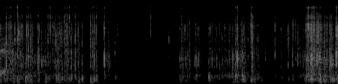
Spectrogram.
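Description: Plastic packaging around a hairbrush crinkles and rustles loudly as it is handled up close, with crackling bursts broken by a brief quiet gap.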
